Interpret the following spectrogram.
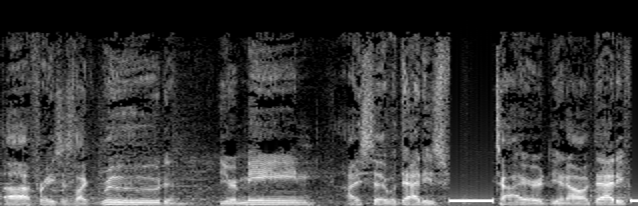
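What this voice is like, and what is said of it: Usual voice. Nothing is said of it.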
